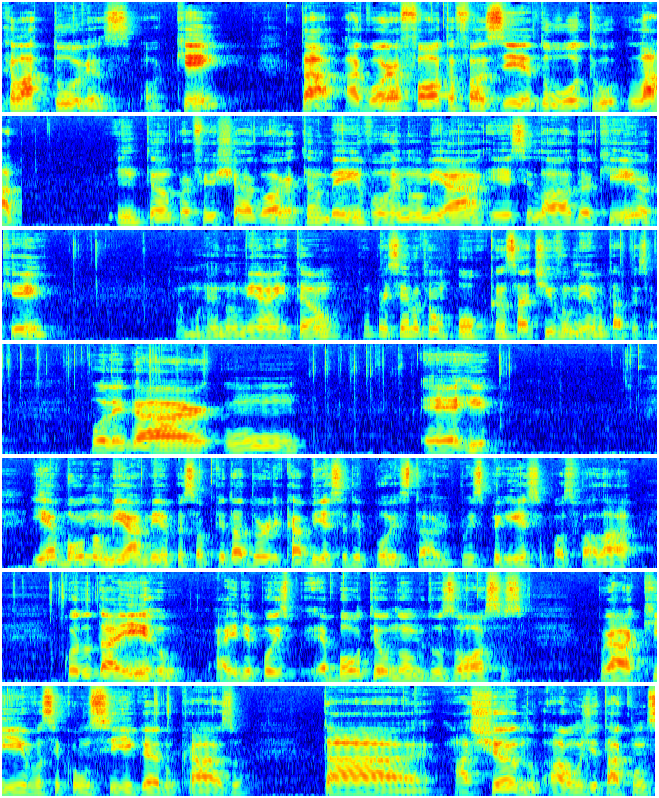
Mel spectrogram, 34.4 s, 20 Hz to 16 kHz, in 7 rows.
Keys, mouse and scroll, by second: 0.3 right click, 1.9 middle click, 3.0 right click.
